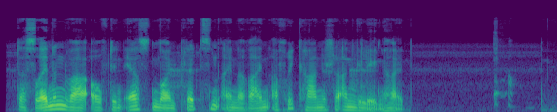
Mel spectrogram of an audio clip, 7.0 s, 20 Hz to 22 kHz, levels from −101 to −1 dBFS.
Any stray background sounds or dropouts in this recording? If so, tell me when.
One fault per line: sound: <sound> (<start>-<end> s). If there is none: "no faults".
sound: throat clearing (6.2-6.7 s)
